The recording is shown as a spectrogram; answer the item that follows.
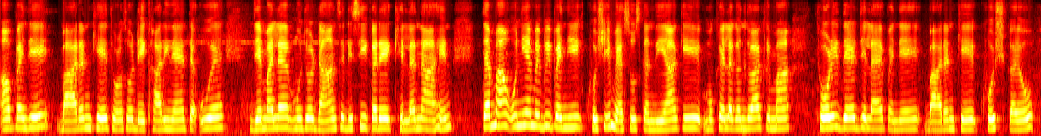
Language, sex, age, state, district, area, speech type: Sindhi, female, 60+, Uttar Pradesh, Lucknow, rural, spontaneous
